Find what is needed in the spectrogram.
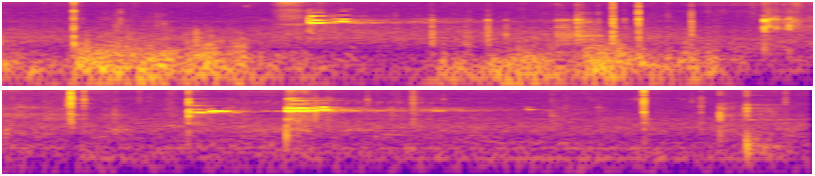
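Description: Low rumbling of wind on the microphone for the first few seconds, then an open-air background with several sharp clicks. A few of the clicks have a short metallic ring, about a second and a half in and twice around five seconds in.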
